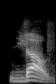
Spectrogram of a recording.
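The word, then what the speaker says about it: doubt: वी टी ठीक है इसे हम पढ़ते हैं डाउट क्या पढ़ेंगे डाउट इसका उच्चारण क्या होगा डाउट ट होगा एंड डाउट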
